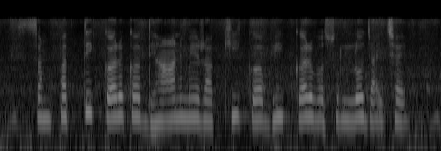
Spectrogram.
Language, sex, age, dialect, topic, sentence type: Maithili, female, 25-30, Angika, banking, statement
